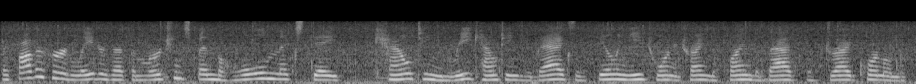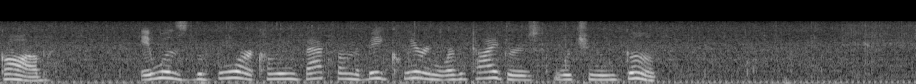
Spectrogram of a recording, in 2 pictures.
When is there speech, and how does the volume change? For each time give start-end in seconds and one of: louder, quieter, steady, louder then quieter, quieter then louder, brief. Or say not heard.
0.0-9.7 steady
10.6-15.7 steady.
